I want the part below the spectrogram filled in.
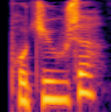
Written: producer

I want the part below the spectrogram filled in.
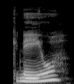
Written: gnaver

